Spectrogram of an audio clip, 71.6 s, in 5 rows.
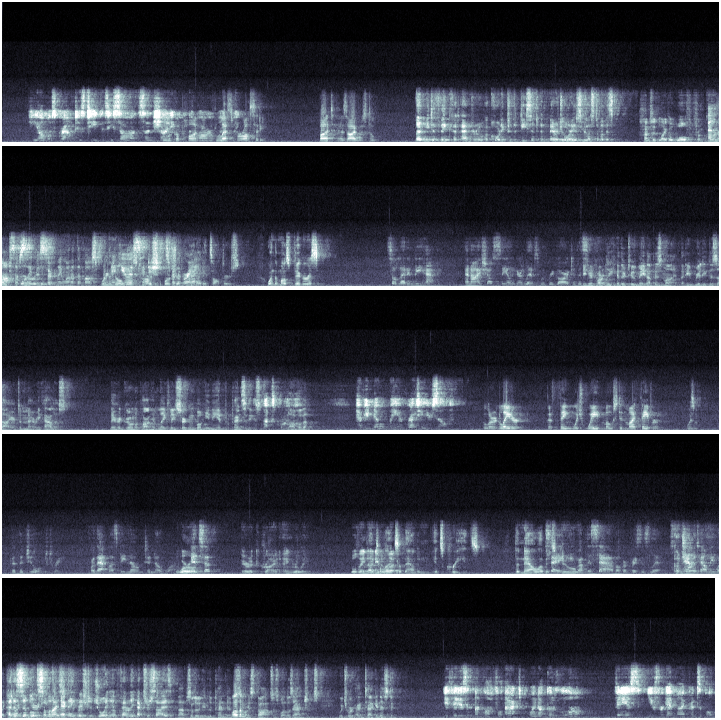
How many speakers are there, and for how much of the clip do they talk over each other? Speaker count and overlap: eight, about 23%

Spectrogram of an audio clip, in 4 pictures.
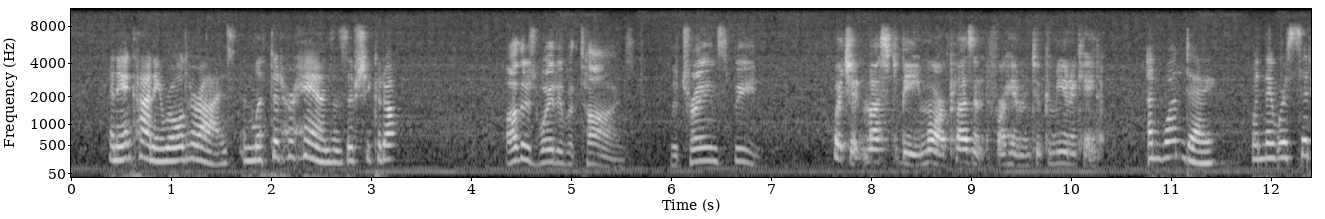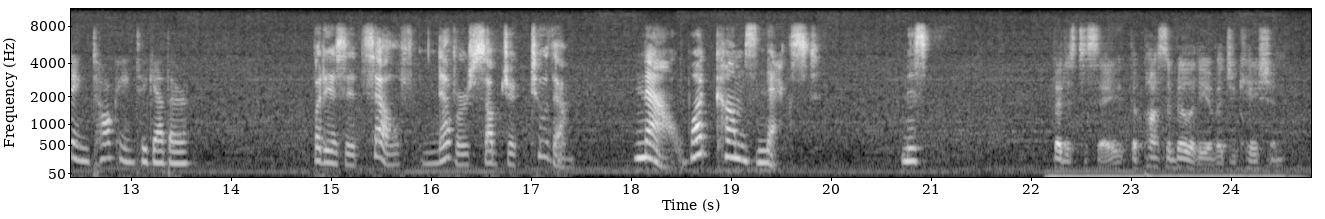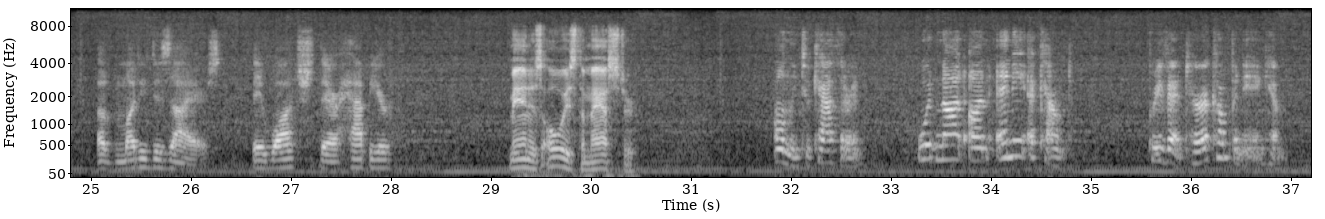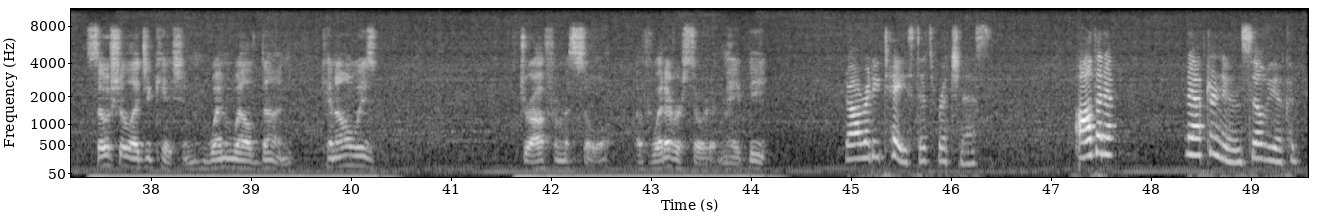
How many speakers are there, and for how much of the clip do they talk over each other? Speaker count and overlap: nine, no overlap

